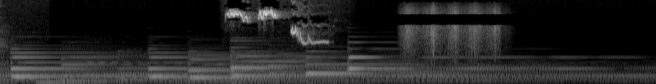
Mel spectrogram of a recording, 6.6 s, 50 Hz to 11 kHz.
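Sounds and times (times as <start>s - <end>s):
soft sustained music: 0.0s - 6.5s
bird chirping in a park: 2.3s - 3.4s
bird wings fluttering as a bird flies away: 4.0s - 5.0s.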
